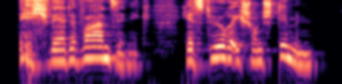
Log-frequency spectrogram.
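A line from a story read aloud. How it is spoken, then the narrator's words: Groaning. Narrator (German): stöhnte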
